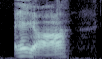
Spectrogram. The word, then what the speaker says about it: Eä: So that's why, you know, so when Iluvatar says Ea, it's two syllables. That Ea, that one word that is Ea is two syllables, and that's indicated by the umlaut, the two.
